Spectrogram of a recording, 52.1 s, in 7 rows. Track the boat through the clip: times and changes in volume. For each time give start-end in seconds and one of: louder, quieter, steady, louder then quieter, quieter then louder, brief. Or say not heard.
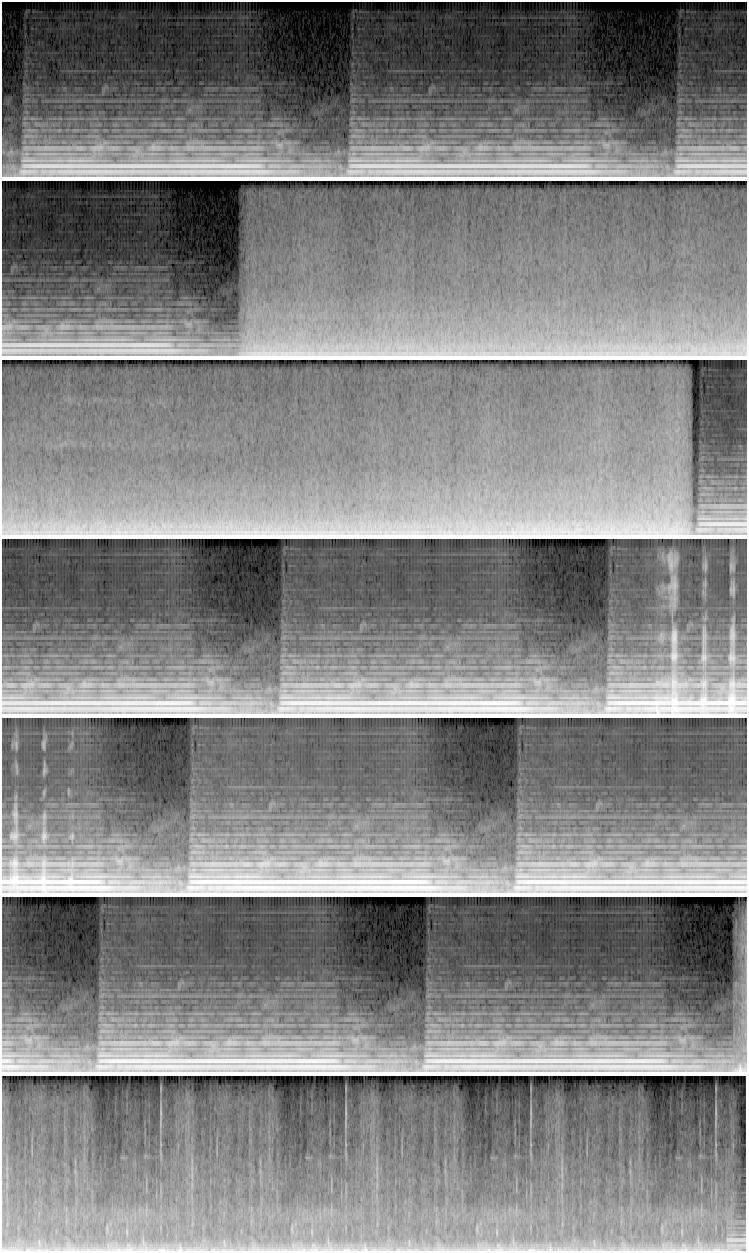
0.0-52.1 louder then quieter.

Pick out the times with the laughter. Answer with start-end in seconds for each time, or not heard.
28.9-30.6.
